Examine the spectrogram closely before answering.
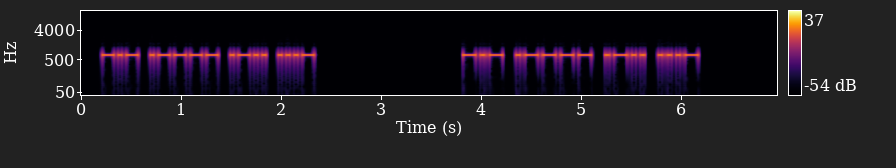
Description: Morse code, heard as a keyed tone, about 28 wpm, 700 Hz. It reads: K1LV K1LV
